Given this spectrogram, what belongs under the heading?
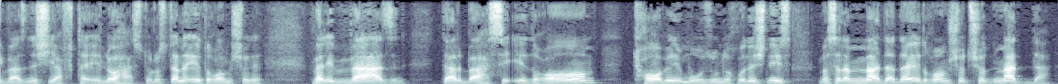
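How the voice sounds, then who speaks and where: A male teacher giving a grammar lecture, reciting verb forms in slow drills and posing rhetorical questions. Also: mid-range voice, dark tone.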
